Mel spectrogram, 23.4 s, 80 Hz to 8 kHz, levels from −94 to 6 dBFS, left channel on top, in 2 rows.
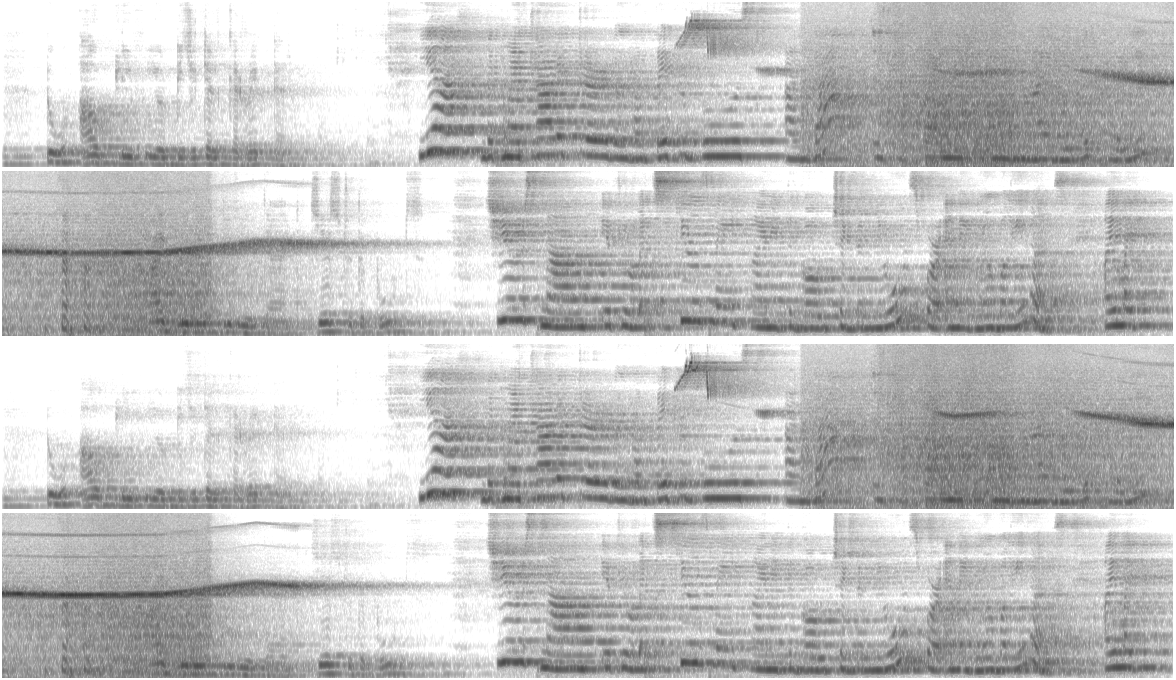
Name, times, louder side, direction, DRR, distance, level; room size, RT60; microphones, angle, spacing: voice 1, 0.4-2.9 12.3-15.9, left 1 dB, 65° left, 3 dB, 2.0 m, -38 dB
voice 2, 3.9-11.5 16.2-23.2, equal, 10° left, -2 dB, 1.9 m, -33 dB
Animal, 6.7-7.1 7.5-7.7 9.3-10.0 10.7-14.7, right 5 dB, 70° right, 3.0 m, -28 dB
Waves surf, 8.0-13.8, right 1 dB, 5° right, 0.9 m, -36 dB
27.5 x 24.0 x 8.5 m, 2.6 s
head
